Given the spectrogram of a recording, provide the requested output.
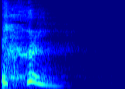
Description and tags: This is one of many coughs I produced while having a bout of flu.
